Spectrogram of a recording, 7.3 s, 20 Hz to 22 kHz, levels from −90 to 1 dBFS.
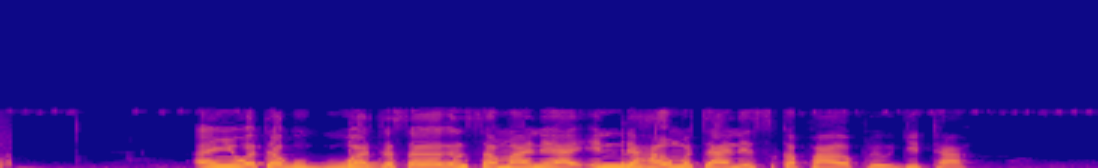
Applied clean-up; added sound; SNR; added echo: none; Bowed string instrument; 6 dB; none.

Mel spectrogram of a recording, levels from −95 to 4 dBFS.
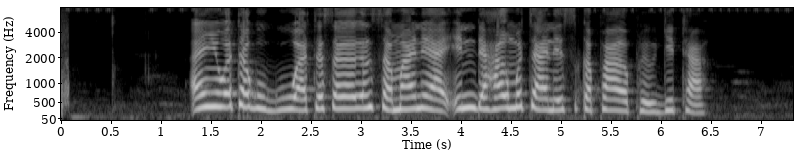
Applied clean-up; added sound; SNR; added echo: none; none; none; none.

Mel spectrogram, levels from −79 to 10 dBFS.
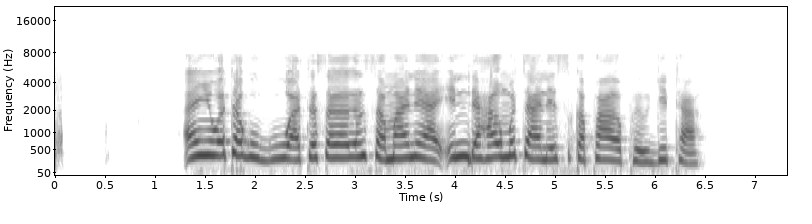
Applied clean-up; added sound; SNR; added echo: neural mask model Resemble Enhance denoiser.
